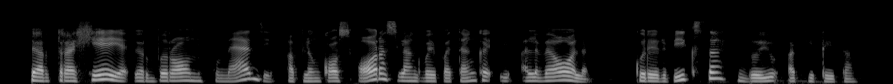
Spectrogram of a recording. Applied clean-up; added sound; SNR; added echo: neural mask model DeepFilterNet 3.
